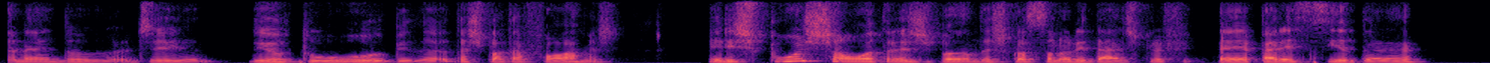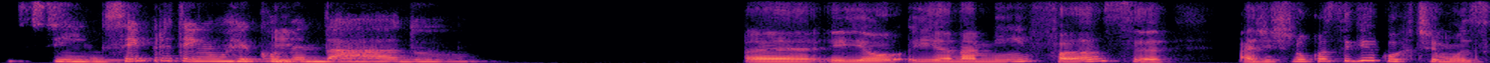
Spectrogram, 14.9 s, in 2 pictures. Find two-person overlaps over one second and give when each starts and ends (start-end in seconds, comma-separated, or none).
none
